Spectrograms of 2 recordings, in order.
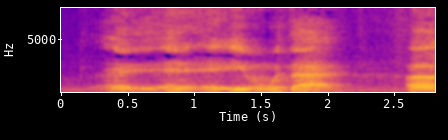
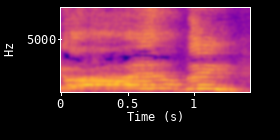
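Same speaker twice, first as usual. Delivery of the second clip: high, loud mock cry for help; shrill-pitched imitation of a desperate scream; imitated scream for help; 5 dB louder, much slower than usual. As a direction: yell it like the stranded guy screaming. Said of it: "he hears the guy scream".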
